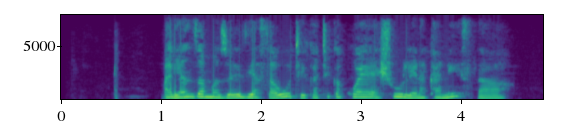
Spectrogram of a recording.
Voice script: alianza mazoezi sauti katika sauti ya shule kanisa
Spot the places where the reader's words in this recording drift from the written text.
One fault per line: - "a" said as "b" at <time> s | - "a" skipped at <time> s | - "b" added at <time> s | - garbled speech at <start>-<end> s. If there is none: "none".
- "ya" added at 1.9 s
- "sauti" said as "kwaya" at 2.8 s
- "na" added at 3.5 s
